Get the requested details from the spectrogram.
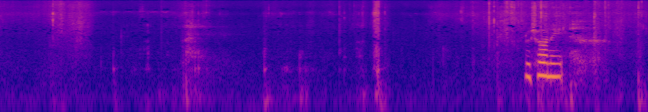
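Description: Scissors snip mushroom stems.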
